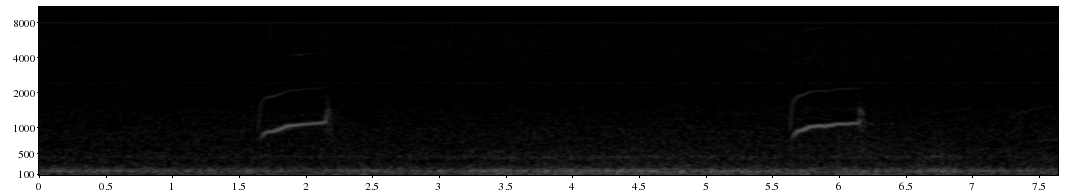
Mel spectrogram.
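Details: Nest box little owl on 28 January 2015 calling and being answered: two well-separated, drawn-out rising mews about four seconds apart, with steady low background noise.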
